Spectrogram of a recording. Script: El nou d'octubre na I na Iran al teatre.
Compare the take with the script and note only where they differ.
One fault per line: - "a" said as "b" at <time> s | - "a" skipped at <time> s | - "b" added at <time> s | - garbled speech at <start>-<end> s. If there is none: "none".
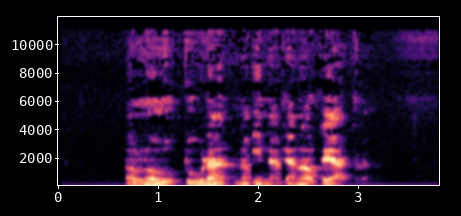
none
